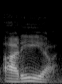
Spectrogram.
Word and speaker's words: haría: Dile que yo no lo haría. Remember that H is silent.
